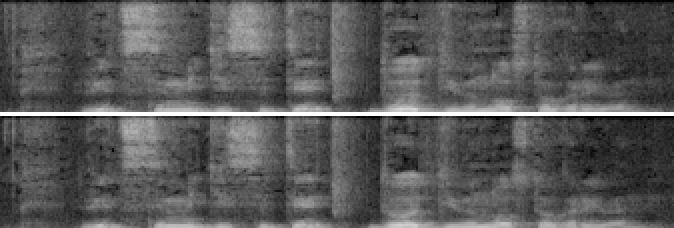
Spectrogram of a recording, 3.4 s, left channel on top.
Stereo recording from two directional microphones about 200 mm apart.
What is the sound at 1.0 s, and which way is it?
Speech, 40° right (ahead or behind).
